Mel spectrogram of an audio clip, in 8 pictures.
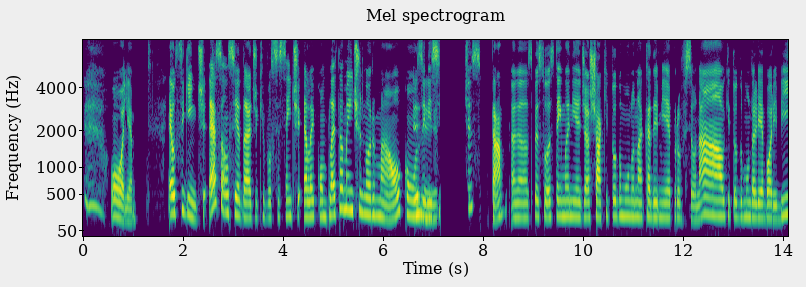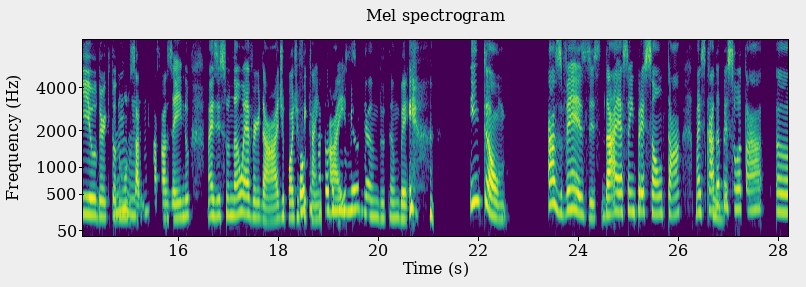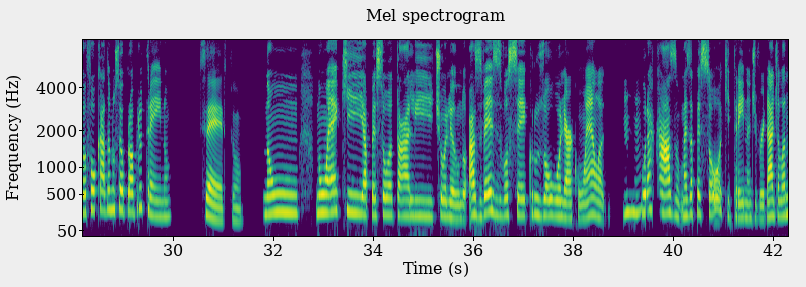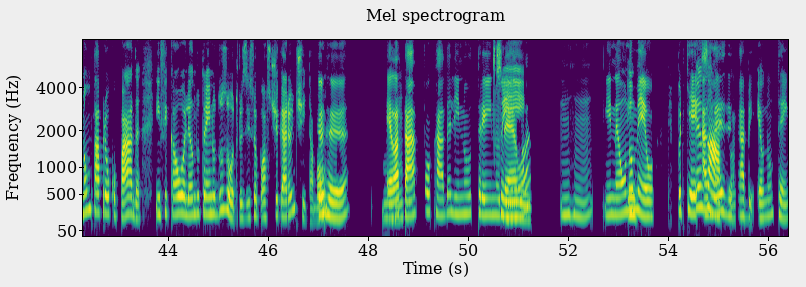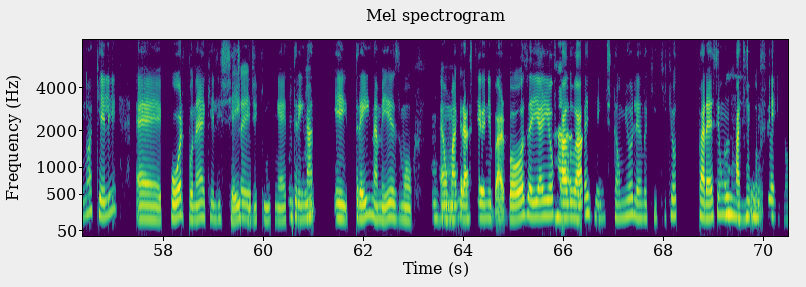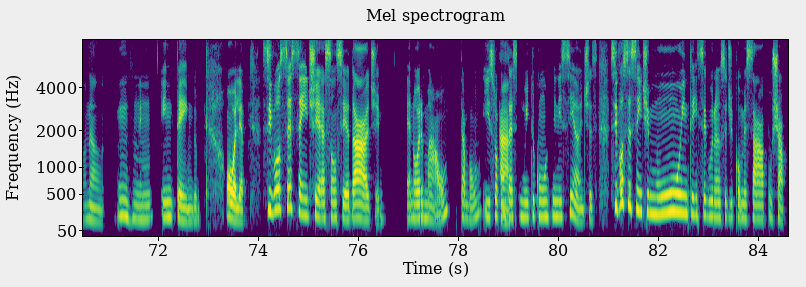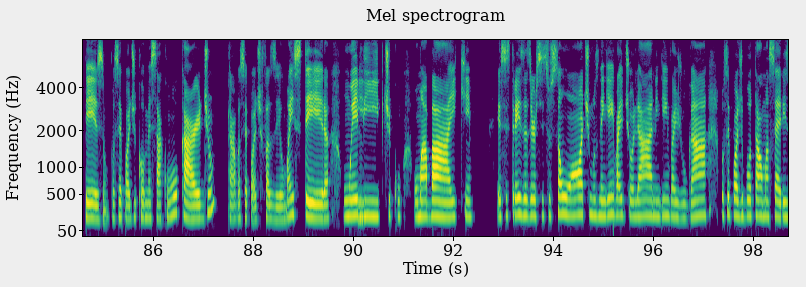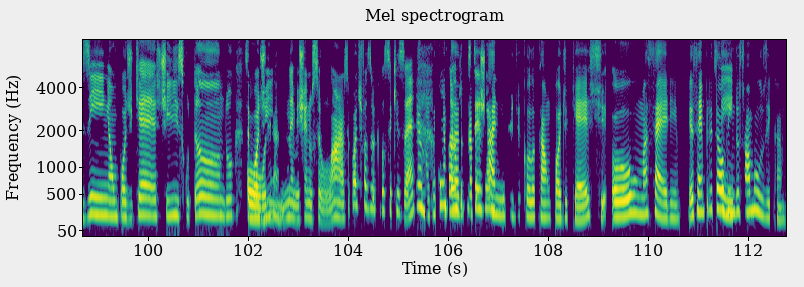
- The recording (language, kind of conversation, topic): Portuguese, advice, Como posso lidar com a ansiedade e a insegurança ao ir à academia pela primeira vez?
- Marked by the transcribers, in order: tapping; in English: "bodybuilder"; chuckle; in English: "shape"; chuckle; chuckle; unintelligible speech; in English: "bike"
